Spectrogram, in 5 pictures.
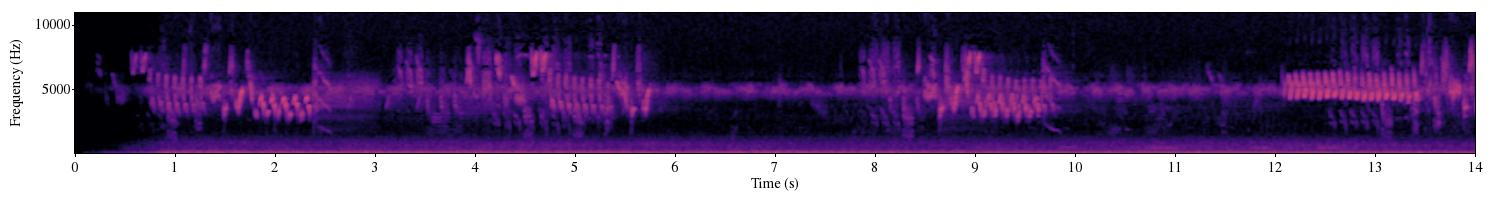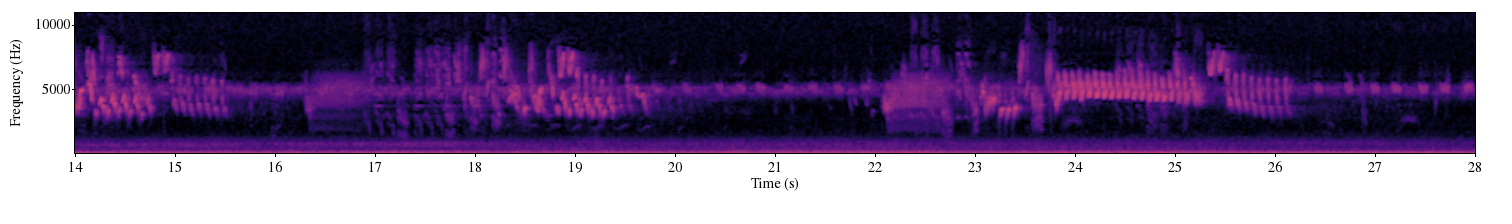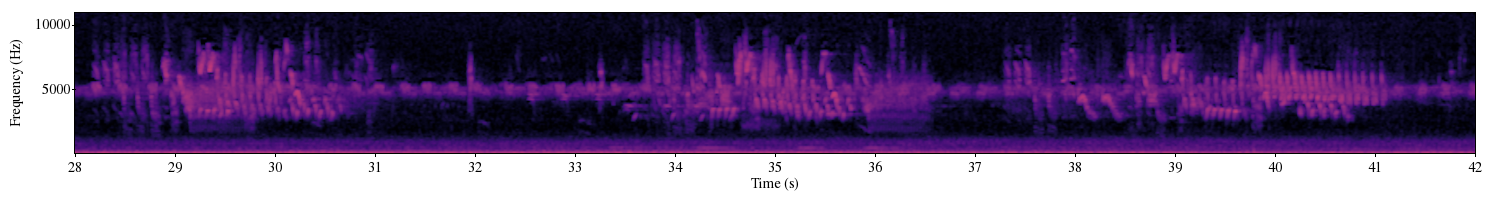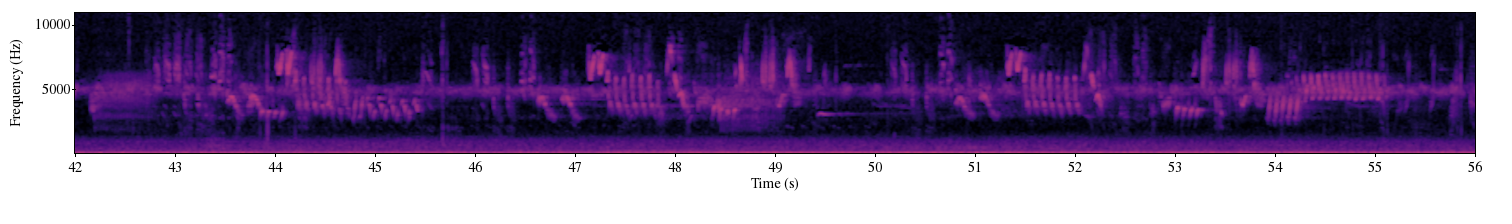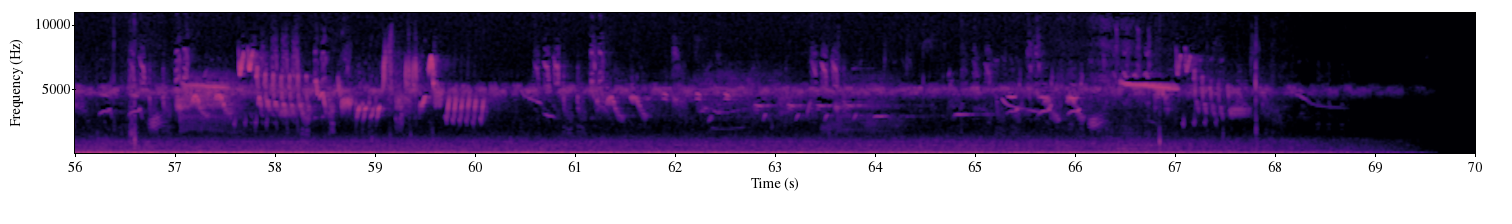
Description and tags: Ambient Birds and sounds recorded in a meadow using a Rode NT3 and Zoom H6.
